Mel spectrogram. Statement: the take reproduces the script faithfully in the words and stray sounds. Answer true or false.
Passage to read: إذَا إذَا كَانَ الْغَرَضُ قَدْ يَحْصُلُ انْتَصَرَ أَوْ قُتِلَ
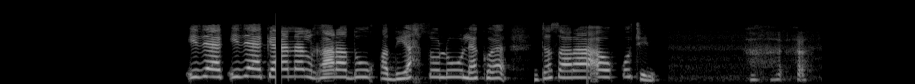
false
